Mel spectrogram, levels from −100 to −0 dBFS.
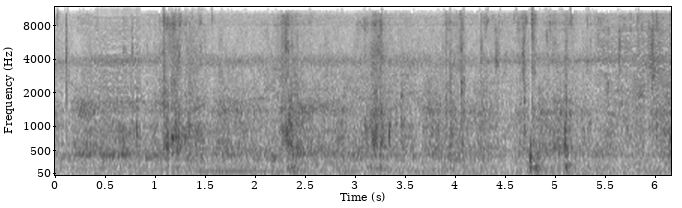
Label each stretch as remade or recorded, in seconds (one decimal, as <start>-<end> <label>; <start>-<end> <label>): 0.0-6.2 remade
